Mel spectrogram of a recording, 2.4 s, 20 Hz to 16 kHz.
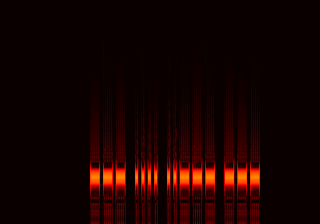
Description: Morse code, heard as a keyed tone, about 50 wpm, 700 Hz. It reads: OH2O
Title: DXCC-100 Call Signs - 4 Characters - 50wpm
